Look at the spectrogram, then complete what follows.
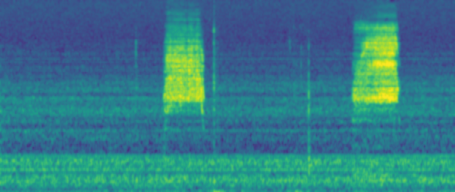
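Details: Two loud, hoarse hissing calls from wild barn owl nestlings begging as they are fed a rat and rabbit inside a nest box, with a faint click between them and a steady low hum.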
